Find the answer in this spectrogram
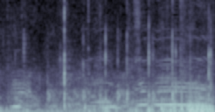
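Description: Several voices shouting over one another as a baseball play unfolds, with one long, drawn-out yell near the end.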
